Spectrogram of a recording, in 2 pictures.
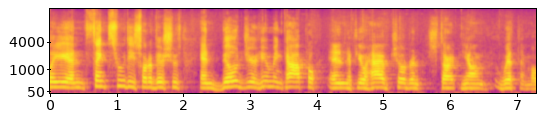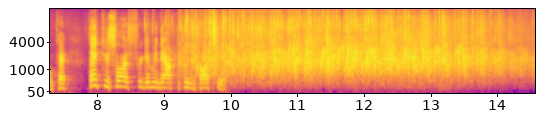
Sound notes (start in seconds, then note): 10.5 audience applauding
